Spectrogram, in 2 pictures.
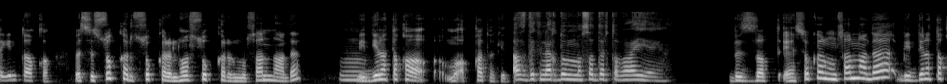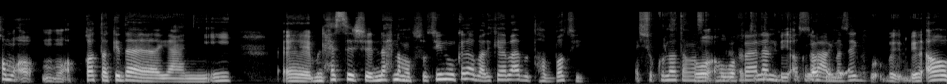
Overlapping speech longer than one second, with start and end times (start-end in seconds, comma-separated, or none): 16.4-18.0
